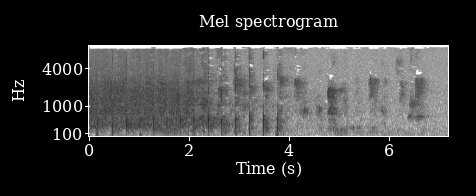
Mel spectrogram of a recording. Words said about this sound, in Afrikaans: Kom ons gee vir hulle 'n lekker hande klap.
